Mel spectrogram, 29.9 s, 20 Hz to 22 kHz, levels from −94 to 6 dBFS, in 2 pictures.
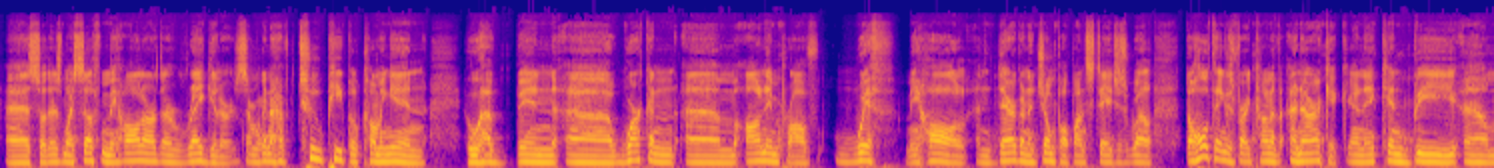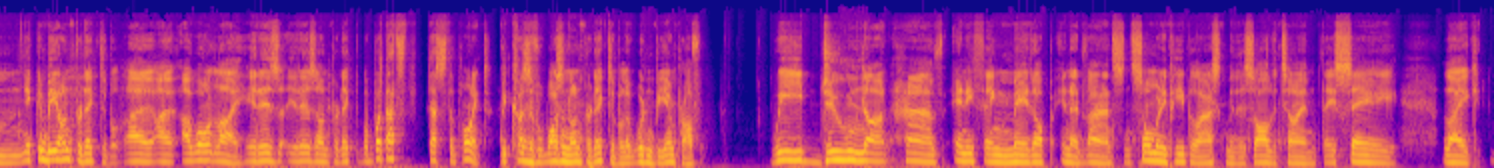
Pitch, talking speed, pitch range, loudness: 135 Hz, 205 wpm, 125-145 Hz, -12 LUFS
